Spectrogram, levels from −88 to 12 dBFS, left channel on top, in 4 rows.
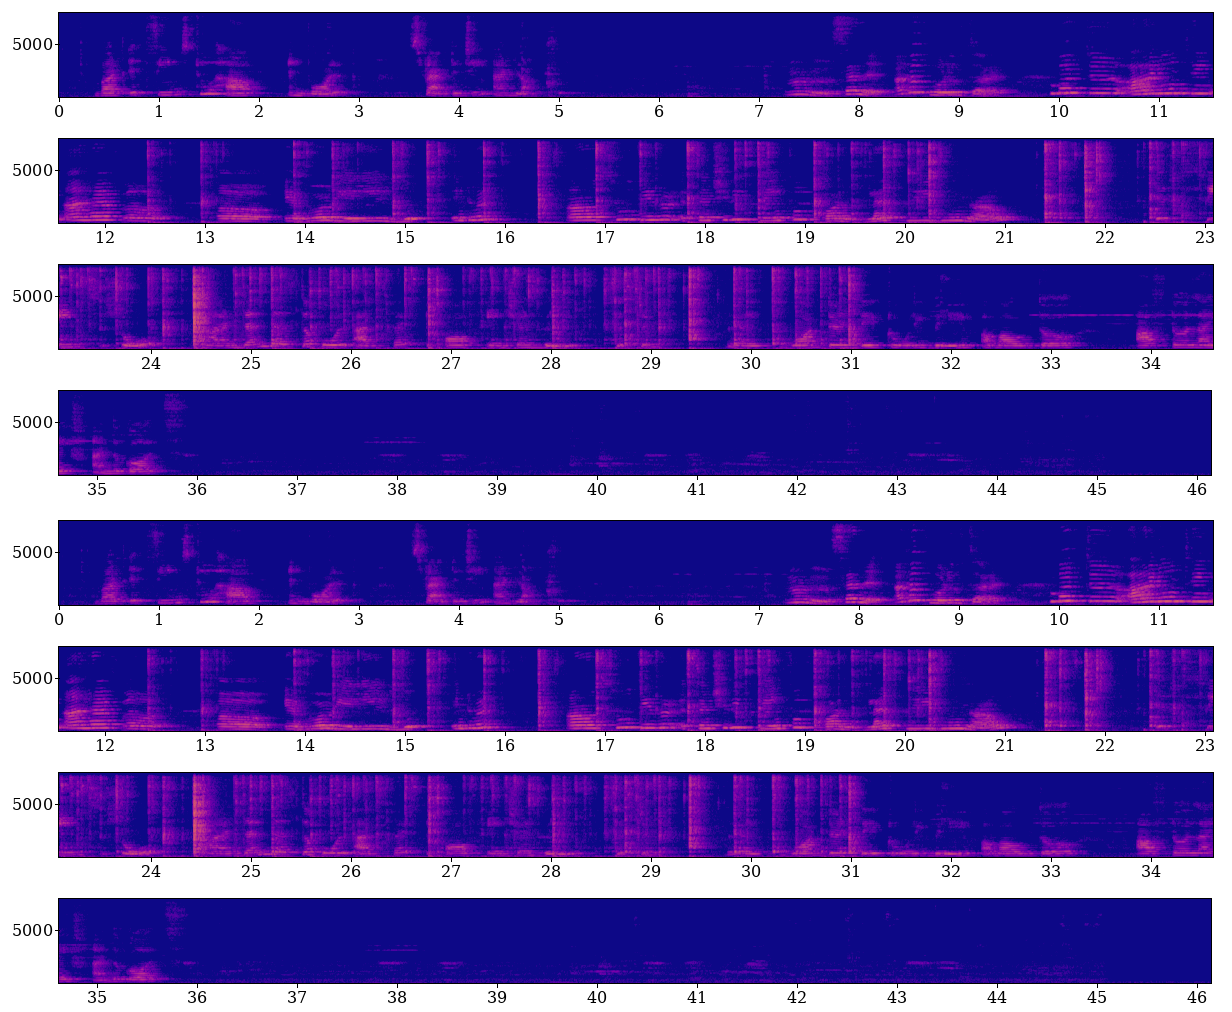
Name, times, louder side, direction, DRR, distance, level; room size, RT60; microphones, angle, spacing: voice 1, 0.4-2.0 2.3-2.9 3.2-5.1 10.5-10.6 22.5-24.0 24.5-26.6 26.9-28.3 28.5-29.1 29.8-35.9 38.0-38.2 40.0-40.1 40.9-41.0, left 2 dB, 65° left, -4 dB, 5.2 m, -51 dB
voice 2, 7.3-9.4 9.9-12.6 13.1-15.1 15.5-15.9 16.6-21.0 41.4-41.5, right 1 dB, 25° right, 0 dB, 3.0 m, -45 dB
sound 1, 12.4-12.7 13.0-13.2 13.9-14.5 14.9-15.5 15.8-16.0 16.3-16.6 16.9-18.0 18.3-20.5 21.3-22.1 22.3-29.6 29.8-31.0, left 1 dB, 25° left, 2.8 m, -46 dB
9.9 x 6.1 x 5.1 m, 0.42 s
head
